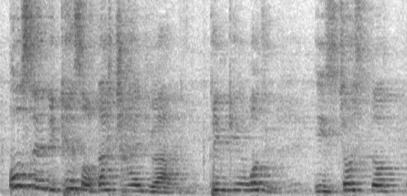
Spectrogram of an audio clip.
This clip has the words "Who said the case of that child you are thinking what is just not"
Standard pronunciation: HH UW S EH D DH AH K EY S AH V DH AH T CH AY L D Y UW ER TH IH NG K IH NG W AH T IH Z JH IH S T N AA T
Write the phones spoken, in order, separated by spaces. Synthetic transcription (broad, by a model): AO S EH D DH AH K EY S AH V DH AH T CH AY L D Y UW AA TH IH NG K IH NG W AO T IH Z JH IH S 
